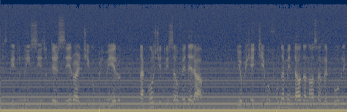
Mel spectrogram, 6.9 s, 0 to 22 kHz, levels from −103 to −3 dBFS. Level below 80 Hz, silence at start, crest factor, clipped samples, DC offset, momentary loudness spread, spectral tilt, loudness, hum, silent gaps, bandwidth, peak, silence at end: -36 dBFS; 0 s; 14 dB; under 0.1%; under 0.1%; 2 LU; -5.5 dB/octave; -38 LUFS; 60 Hz at -35 dBFS; none; 19 kHz; -22 dBFS; 0 s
